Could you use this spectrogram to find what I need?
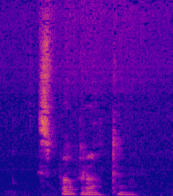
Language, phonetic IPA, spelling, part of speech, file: Polish, [s‿pɔˈvrɔtɛ̃m], z powrotem, adverbial phrase, LL-Q809 (pol)-z powrotem.wav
